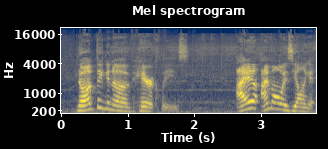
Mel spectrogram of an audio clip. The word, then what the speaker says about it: Heracles: always said it wrong people were like no it's not Hercules it's like Heracles nothing really currently but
